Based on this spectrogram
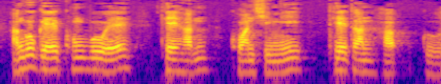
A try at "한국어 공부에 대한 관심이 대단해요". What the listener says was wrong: And it's 한국어, right? Not 한국에, right?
